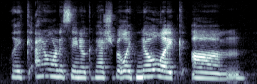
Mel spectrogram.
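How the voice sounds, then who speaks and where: A woman speaks loudly with a fairly high pitch and a bright, sharp tone. Her intonation is fairly even and her pace moderate. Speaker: podcast co-host. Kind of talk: casual chat.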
